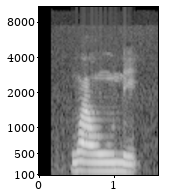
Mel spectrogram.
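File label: "wãoone", Mooré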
